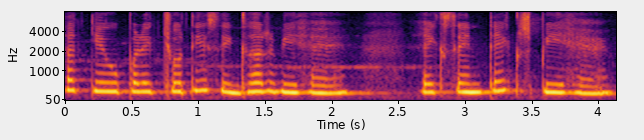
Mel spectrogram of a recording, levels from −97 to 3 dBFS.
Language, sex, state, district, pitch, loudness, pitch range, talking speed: Hindi, female, Arunachal Pradesh, Lower Dibang Valley, 285 Hz, -12 LUFS, 270-305 Hz, 175 wpm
